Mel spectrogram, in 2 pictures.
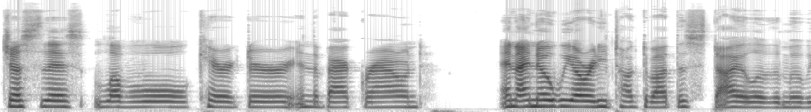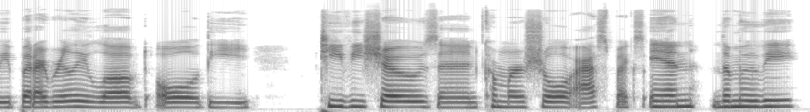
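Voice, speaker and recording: A woman's voice: mid-range voice, level tone, moderate pace, smooth, dry recording, studio quality. A woman co-hosting a podcast, talking casually as she gives her review of a film.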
